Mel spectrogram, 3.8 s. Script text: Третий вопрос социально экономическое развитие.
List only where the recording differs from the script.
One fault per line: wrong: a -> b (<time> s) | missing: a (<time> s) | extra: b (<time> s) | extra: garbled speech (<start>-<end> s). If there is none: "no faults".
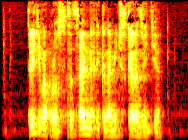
no faults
